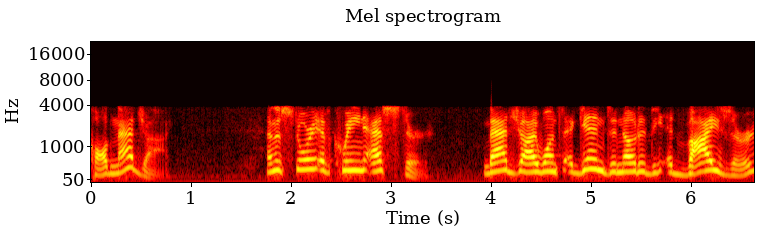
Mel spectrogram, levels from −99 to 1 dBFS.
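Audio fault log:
No faults heard anywhere in this speech recording.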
